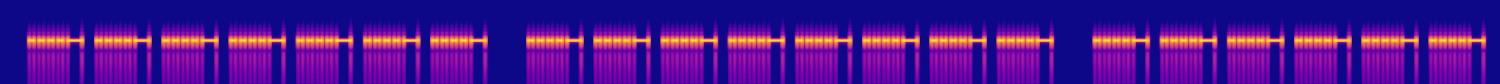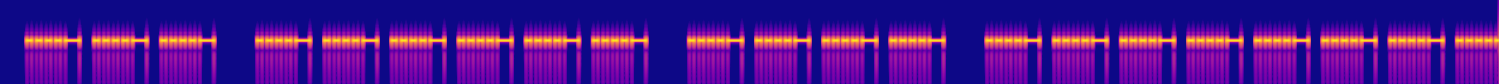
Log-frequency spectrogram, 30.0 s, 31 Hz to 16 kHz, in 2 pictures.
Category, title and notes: Sound effects > Electronic / Design
Koch 32 4 - 200 N 25WPM 800Hz 90%
Practice hear number '4' use Koch method (practice each letter, symbol, letter separate than combine), 200 word random length, 25 word/minute, 800 Hz, 90% volume.
code, codigo, numbers, numeros, radio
